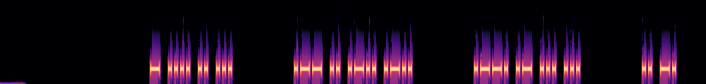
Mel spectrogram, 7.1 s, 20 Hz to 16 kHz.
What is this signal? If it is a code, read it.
Morse code, heard as a keyed tone, about 40 wpm, 700 Hz. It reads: THIS WILL PASS IN
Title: 3x Word-Spacing - Sentences from Top 400 Words - 40wpm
